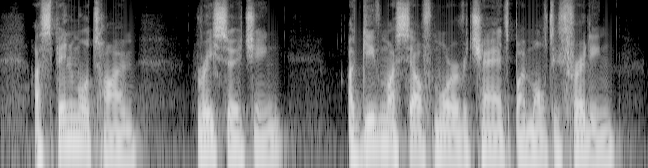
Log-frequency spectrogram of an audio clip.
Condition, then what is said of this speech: No condition.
